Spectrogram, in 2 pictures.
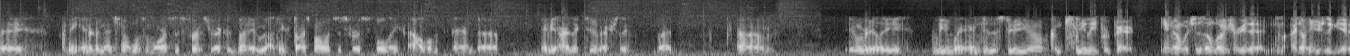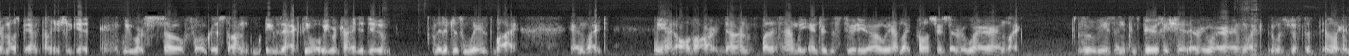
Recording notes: we hop on the phone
